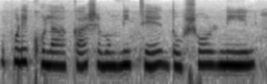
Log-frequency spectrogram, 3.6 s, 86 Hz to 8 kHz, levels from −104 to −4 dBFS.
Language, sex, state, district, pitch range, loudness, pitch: Bengali, female, Tripura, West Tripura, 235-250 Hz, -13 LUFS, 245 Hz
